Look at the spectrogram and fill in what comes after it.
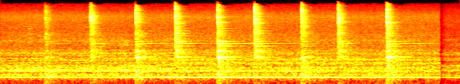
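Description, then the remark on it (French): A hammer beats hot metal in a steady rhythm, flattening and thinning one corner of a rectangular metal piece, about ten sharp ringing strikes roughly half a second apart, over a constant droning hum like a forge blower. No one speaks. “Il faut qu'on aplatisse un des coins pour que ça fasse la, la on va faire comme ça, ça va devenir plat.”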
